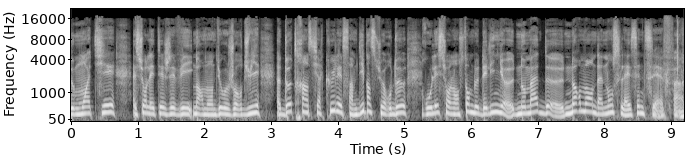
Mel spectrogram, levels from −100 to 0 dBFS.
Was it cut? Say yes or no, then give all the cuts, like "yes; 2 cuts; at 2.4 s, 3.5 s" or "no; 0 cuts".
yes; 5 cuts; at 1.8 s, 3.6 s, 4.1 s, 4.4 s, 5.3 s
